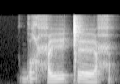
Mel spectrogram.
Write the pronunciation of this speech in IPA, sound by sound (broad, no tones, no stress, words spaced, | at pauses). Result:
ɡʷɨʁħeːǀɛːħ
